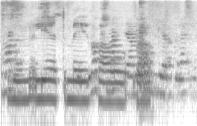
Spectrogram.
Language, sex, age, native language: Icelandic, female, 9, Icelandic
